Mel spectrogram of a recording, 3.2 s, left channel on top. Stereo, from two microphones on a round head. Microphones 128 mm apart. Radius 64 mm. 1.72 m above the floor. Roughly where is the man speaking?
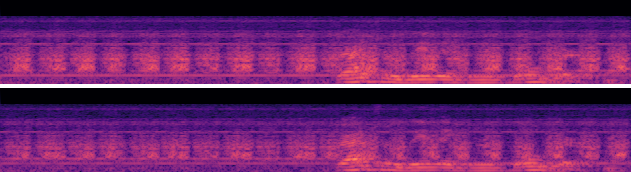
Right.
